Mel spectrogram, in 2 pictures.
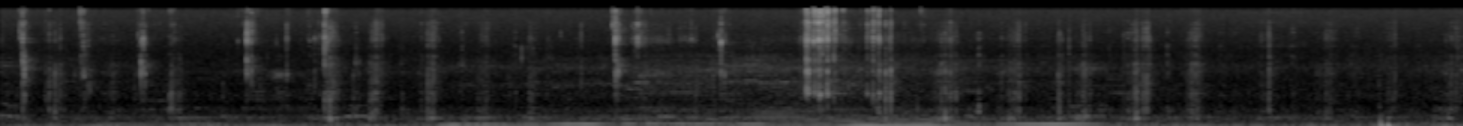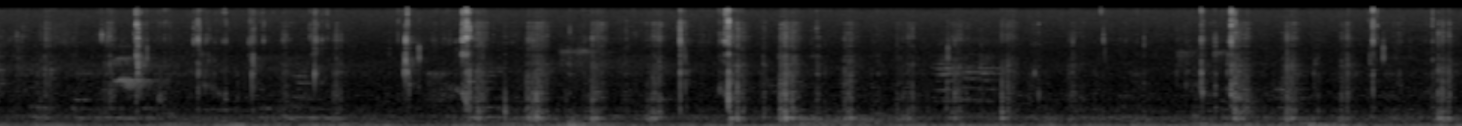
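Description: Crispy fried snacks being bitten and chewed, a run of irregular sharp crunches and crackles close to the microphone. One much louder sharp click comes about halfway through.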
